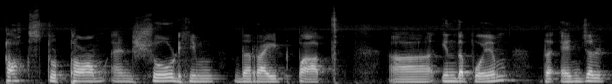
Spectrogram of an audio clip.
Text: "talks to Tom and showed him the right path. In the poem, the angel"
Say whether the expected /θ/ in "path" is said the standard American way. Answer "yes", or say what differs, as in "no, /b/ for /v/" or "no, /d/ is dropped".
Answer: no, /t/ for /θ/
